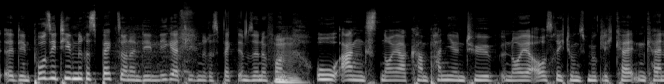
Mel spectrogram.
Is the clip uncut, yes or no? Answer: yes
